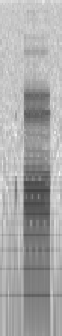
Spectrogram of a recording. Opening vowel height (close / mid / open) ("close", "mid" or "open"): mid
